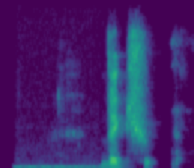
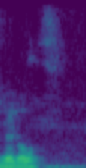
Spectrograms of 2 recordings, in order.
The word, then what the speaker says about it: victuals: Victu, whatever. It's I pronounced won't- Vittles. Yeah. It's straight up pronounced Vittles.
